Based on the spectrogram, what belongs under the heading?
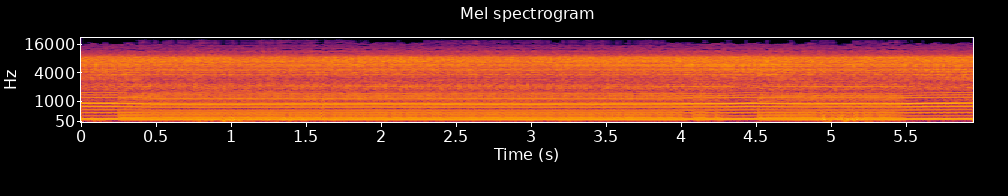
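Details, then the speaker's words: Echo two-stroke line trimmer at high speed while the high-speed mixture screw is turned in to lean it. The whine shifts from rough, rich four-stroking to a smoother, cleaner two-stroke note; carburetor now set well. "the tone of the engine change from that sort of ruff that ruff four-stroke sound to the smooth two-stroke sound just by turning in that screw it it leans out the amount of gas that gets mixed into the air"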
